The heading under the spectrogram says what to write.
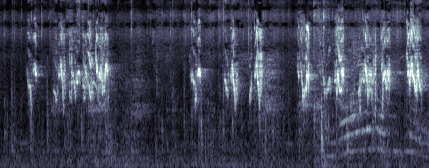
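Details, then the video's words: Spaced clusters of sharp budgerigar chirps, quieter at first, then a lively run of chirps with a soft lower whistled tone underneath. "Budgies Parrot Can Talk Chirping Sounds"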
